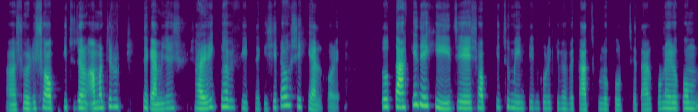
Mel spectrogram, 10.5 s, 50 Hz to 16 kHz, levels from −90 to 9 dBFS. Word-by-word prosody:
আ -, -, -4 dB
শরীরে 190 Hz, -1 st, -2 dB
সবকিছু 205 Hz, +1 st, +2 dB
যেন 200 Hz, -1 st, +5 dB
আমার 205 Hz, +3 st, +2 dB
যেন 245 Hz, -1 st, -2 dB, 0.2 s
ঠিক -, -, -29 dB
থাকে। 210 Hz, -5 st, -1 dB
আমি 170 Hz, -, -3 dB
যেন 200 Hz, -, -6 dB
শু -, -, -25 dB, 0.2 s
শারীরিকভাবে 225 Hz, +6 st, +2 dB
ফিট 195 Hz, -3 st, -10 dB
থাকি, 175 Hz, 0 st, -14 dB
সেটাও 275 Hz, +6 st, 0 dB
সে 250 Hz, -, -4 dB
খেয়াল 160 Hz, -5 st, -1 dB
করে। -, -, -10 dB, 0.6 s
তো -, -, -1 dB, 0.2 s
তাকে 230 Hz, +5 st, +8 dB
দেখি 270 Hz, -6 st, +2 dB, 0.2 s
যে 205 Hz, -, +1 dB, 0.2 s
সবকিছু 205 Hz, +3 st, -4 dB
মেইনটেইন 190 Hz, +1 st, -8 dB
করে 195 Hz, 0 st, -8 dB
কীভাবে 180 Hz, -2 st, -10 dB
কাজগুলো 165 Hz, +1 st, -1 dB
করছে? 160 Hz, 0 st, -11 dB
তার 165 Hz, +1 st, -3 dB
কোনো 190 Hz, +1 st, -7 dB
এরকম 190 Hz, +1 st, -1 dB
195 Hz, 175 wpm, -24 LUFS, 185-220 Hz, 0.6 s, তাকে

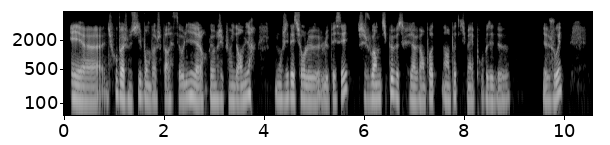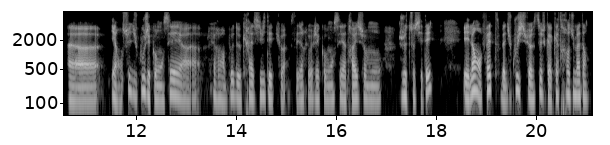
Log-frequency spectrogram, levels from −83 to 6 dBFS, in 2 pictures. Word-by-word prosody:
et 120 Hz, -3 st, +6 dB
heu, 110 Hz, 0 st, +1 dB, 0.2 s
du -, -, -4 dB
coup, 155 Hz, -, -6 dB
bah, 135 Hz, -4 st, +6 dB
je 120 Hz, -, -7 dB
me -, -, -7 dB
suis 110 Hz, +6 st, 0 dB
dit: -, -, -4 dB
«Bon, 125 Hz, -2 st, -3 dB
bah, 110 Hz, -, -5 dB
je -, -, -4 dB
vais -, -, -23 dB
pas -, -, -2 dB
rester -, -, -9 dB
au -, -, -2 dB
lit 130 Hz, +1 st, 0 dB
alors 110 Hz, +1 st, -1 dB
que 125 Hz, -, -4 dB
j'ai 120 Hz, +1 st, -2 dB
plus 120 Hz, -, -12 dB
envie 115 Hz, -, -5 dB
de -, -, -8 dB
dormir» 125 Hz, +6 st, -1 dB, 0.4 s
donc 120 Hz, -1 st, -6 dB
j'étais 125 Hz, +2 st, +1 dB
sur 125 Hz, 0 st, +2 dB
le 115 Hz, -1 st, -2 dB
le 115 Hz, -1 st, -5 dB
PC. 145 Hz, -, -2 dB
J'ai 125 Hz, -, 0 dB
joué 120 Hz, +2 st, +1 dB
un 125 Hz, -, -1 dB
petit -, -, +1 dB
peu 160 Hz, -, +1 dB
parce 130 Hz, -4 st, +1 dB
que -, -, -12 dB
j'avais 115 Hz, -2 st, -3 dB
un 110 Hz, -, -4 dB
pote 130 Hz, +4 st, -2 dB, 0.2 s
un 115 Hz, -2 st, -4 dB
pote 130 Hz, +3 st, -5 dB
qui -, -, -9 dB
m'avait 110 Hz, -1 st, -4 dB
proposé 115 Hz, -1 st, -7 dB
de 115 Hz, +1 st, -8 dB, 0.7 s
de 110 Hz, -, -4 dB
jouer 130 Hz, +9 st, 0 dB, 0.7 s
,heu, 110 Hz, 0 st, +6 dB, 0.3 s
et -, -, +7 dB
ensuite 115 Hz, -, -1 dB
du 140 Hz, -3 st, -3 dB
coup 175 Hz, +3 st, -1 dB
j'ai 140 Hz, -4 st, +5 dB
commencé 130 Hz, +5 st, +1 dB
à -, -, 0 dB
à -, -, -5 dB, 0.2 s
faire 130 Hz, -3 st, -4 dB
un 115 Hz, -2 st, -4 dB
peu 140 Hz, +6 st, -4 dB
de 125 Hz, -2 st, -1 dB
créativité, 130 Hz, +1 st, -1 dB
tu -, -, -10 dB
vois? -, -, -5 dB
C'est-à-dire 120 Hz, -2 st, -6 dB
que -, -, -5 dB
j'ai 120 Hz, -1 st, -1 dB
commencé 120 Hz, +2 st, -3 dB
à 120 Hz, -, 0 dB
travailler 120 Hz, 0 st, +2 dB
sur 120 Hz, +1 st, +1 dB
mon 115 Hz, 0 st, -5 dB, 0.3 s
jeu 135 Hz, +1 st, +2 dB
de -, -, -6 dB
société, 170 Hz, -, +3 dB, 0.6 s
et -, -, +8 dB
là 175 Hz, -, +8 dB
en 175 Hz, -, +4 dB
fait, 185 Hz, +1 st, +3 dB
bah, 110 Hz, -, +4 dB
du 105 Hz, -, -1 dB
coup -, -, -2 dB
j'y 175 Hz, -, +9 dB
suis 140 Hz, -, +4 dB
resté 125 Hz, +6 st, +1 dB
jusqu'à 120 Hz, -6 st, +2 dB
04:00 145 Hz, +3 st, 0 dB
du 140 Hz, -, -3 dB
matin, 140 Hz, -1 st, +3 dB
120 Hz, 255 wpm, -26 LUFS, 115-135 Hz, 0.7 s, j'y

